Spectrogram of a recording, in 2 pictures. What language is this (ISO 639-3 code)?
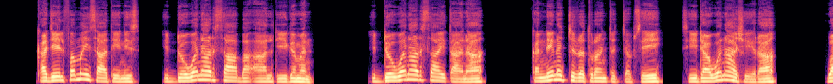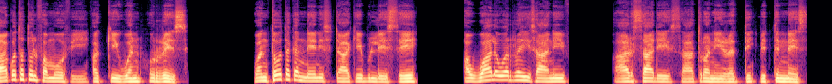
orm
